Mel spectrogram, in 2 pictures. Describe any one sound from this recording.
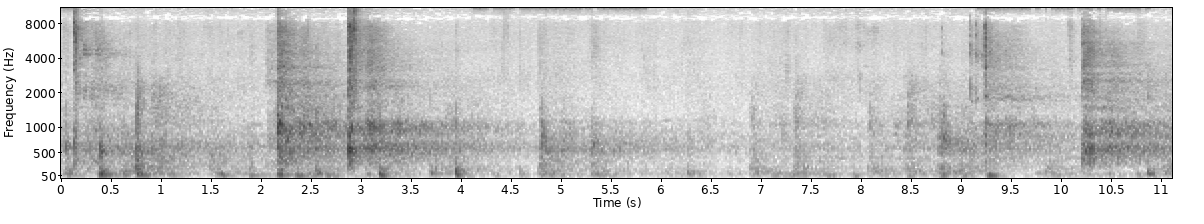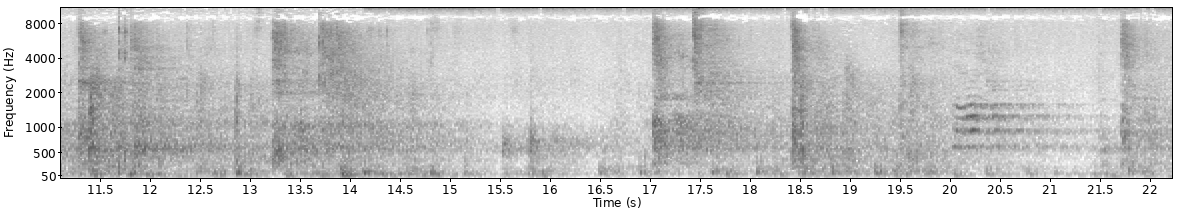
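Tennis balls are struck with rackets in a large echoing hall.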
